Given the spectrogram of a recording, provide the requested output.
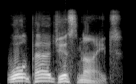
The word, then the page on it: Walpurgis night: British English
